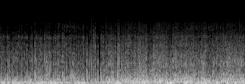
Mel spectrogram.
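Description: Steady low rumble of a motorcycle underway, with wind buffeting the on-board microphone mixed with engine and road noise.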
